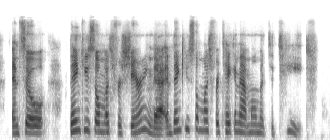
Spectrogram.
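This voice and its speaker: A woman's high-pitched voice with an American accent, bright and sharp in tone, ordinary pitch variation, big swings in loudness, and a dry, close sound with no echo. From Washington DC area. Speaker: diversity and inclusion speaker. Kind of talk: workshop presentation. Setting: video call. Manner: animated.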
